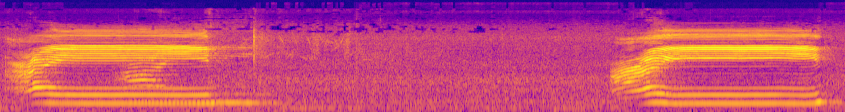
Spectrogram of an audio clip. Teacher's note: हलक के बीच से पढ़िए आइन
